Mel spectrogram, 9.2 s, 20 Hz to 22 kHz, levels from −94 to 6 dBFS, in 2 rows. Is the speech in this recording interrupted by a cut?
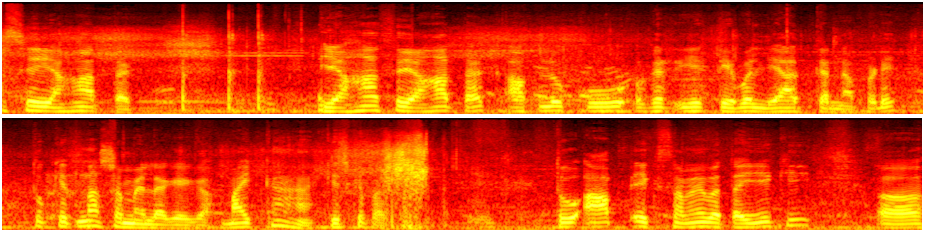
no; 0 cuts

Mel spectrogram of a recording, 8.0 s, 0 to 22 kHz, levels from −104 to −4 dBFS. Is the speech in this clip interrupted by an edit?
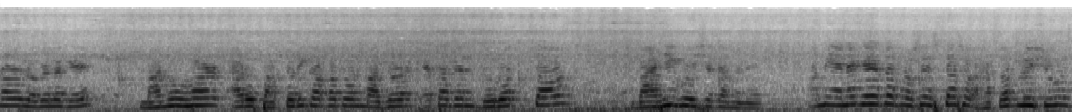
no; 0 cuts

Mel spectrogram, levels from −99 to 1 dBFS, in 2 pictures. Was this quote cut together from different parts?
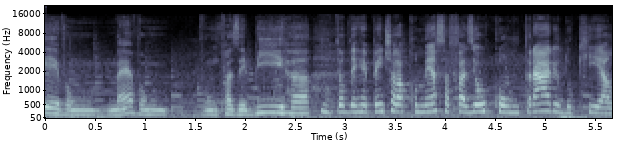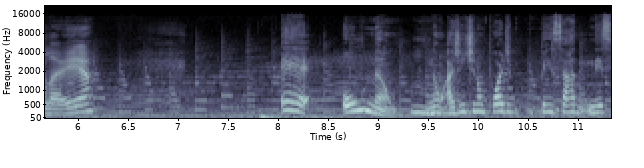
no; 0 cuts

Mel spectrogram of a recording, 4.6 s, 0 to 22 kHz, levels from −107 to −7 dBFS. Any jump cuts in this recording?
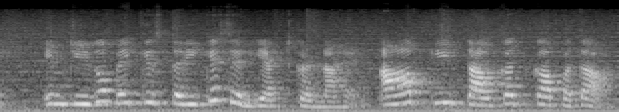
yes; 1 cut; at 2.7 s

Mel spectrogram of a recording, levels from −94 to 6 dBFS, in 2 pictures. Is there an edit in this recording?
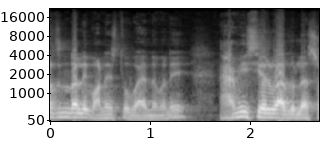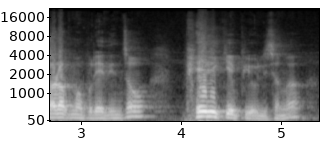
no; 0 cuts

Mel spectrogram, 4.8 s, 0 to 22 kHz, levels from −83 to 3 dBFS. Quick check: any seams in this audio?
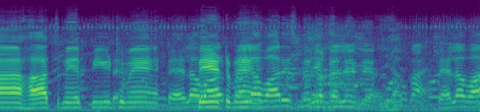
no; 0 cuts

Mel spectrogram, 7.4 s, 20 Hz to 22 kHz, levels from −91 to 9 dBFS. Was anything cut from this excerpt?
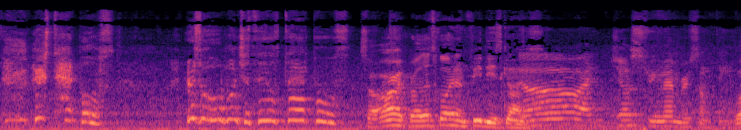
yes; 1 cut; at 3.5 s

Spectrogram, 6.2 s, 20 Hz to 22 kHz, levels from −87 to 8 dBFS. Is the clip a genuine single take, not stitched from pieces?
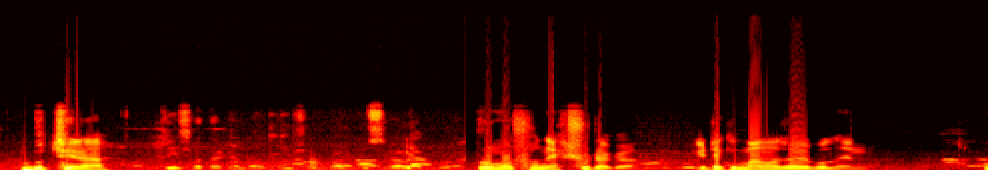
no; 1 cut; at 2.8 s

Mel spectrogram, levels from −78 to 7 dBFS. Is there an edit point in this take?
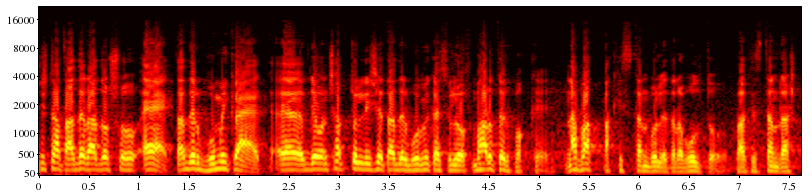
yes; 3 cuts; at 1.3 s, 2.2 s, 4.3 s

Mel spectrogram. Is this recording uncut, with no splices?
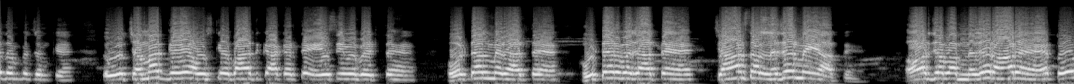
yes; 0 cuts

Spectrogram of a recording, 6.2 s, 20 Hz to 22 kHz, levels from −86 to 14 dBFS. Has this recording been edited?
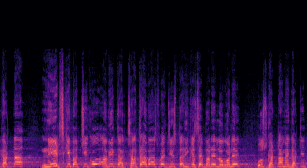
no; 0 cuts

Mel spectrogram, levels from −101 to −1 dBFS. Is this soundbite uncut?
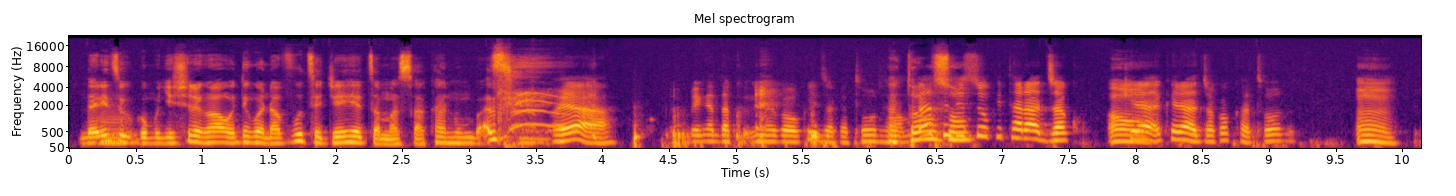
yes; 0 cuts

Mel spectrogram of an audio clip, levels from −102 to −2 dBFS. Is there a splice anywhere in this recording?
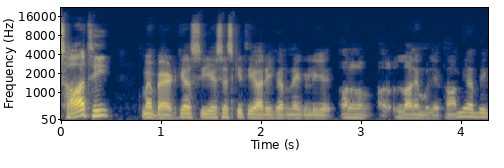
no; 0 cuts

